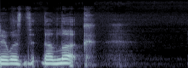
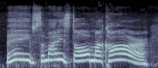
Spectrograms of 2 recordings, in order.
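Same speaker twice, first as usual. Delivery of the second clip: higher, louder panicked cry of "Babe, somebody stole my car"; frantic retold alarm; 10 semitones higher, 4 dB louder than usual. Wife bursting back in to tell husband, frantic and high. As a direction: relive the shock of the empty driveway.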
